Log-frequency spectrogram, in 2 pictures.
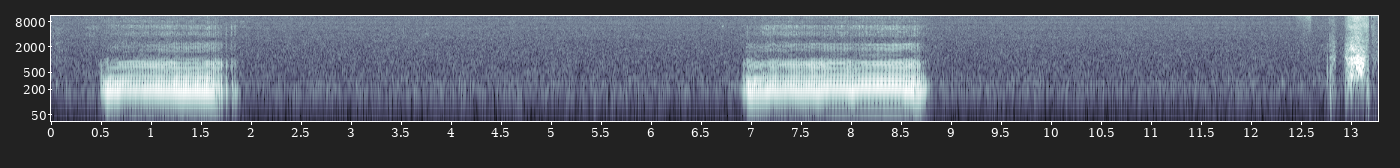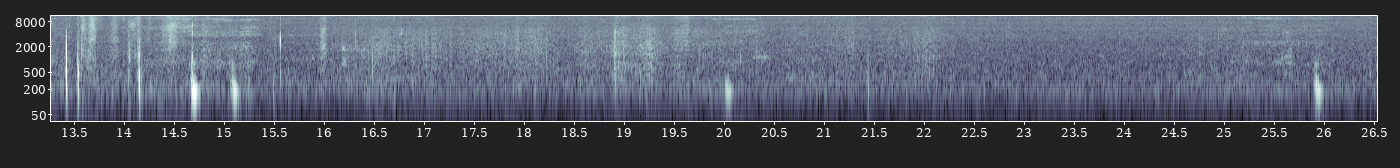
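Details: A sleeping dog snores loudly in the morning: two rumbling, tonal snores about six seconds apart, then quiet rustling.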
